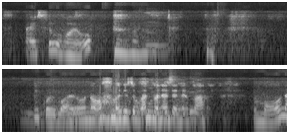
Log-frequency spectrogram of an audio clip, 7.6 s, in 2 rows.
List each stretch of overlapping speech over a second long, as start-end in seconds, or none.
4.2-6.4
